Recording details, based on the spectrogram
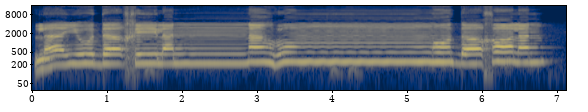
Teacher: Di sini ada nun tasydid. Nun tasydidnya berdiri sendiri. Jadi gunnah musyaddadah, dengung 2 ketukan.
